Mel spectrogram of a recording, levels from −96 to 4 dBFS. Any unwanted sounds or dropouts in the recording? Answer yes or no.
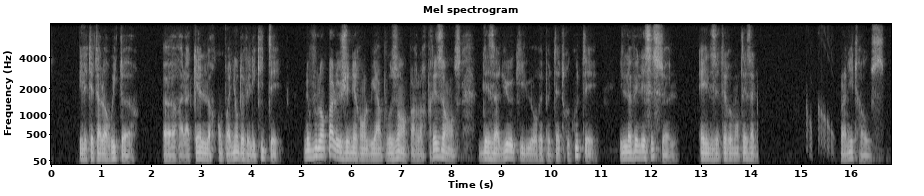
yes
